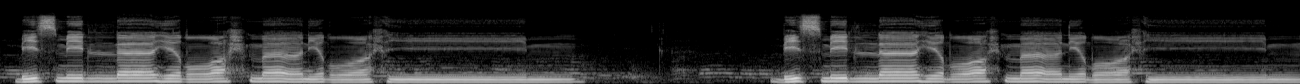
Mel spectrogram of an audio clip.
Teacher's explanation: jadi lafzul jalalah walaupun tidak ada tanda madnya tetap harus dibaca panjang Mad thi'i dua harakat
